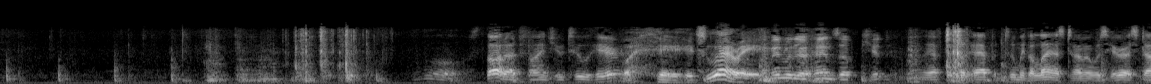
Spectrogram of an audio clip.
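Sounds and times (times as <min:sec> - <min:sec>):
door being opened with rattling latch: 0:02.1 - 0:03.9
speech: 0:04.9 - 0:11.5.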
